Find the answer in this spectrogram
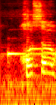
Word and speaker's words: Xhosa: Those are English, Afrikaans, Indebele, Pedi, Sotho, Venda, Xhosa, and that is Xhosa with a click, that's how you pronounce an X, Swazi, Tsonga, Tswana, and of course Zulu, with Zulu being one of the most spoken languages.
